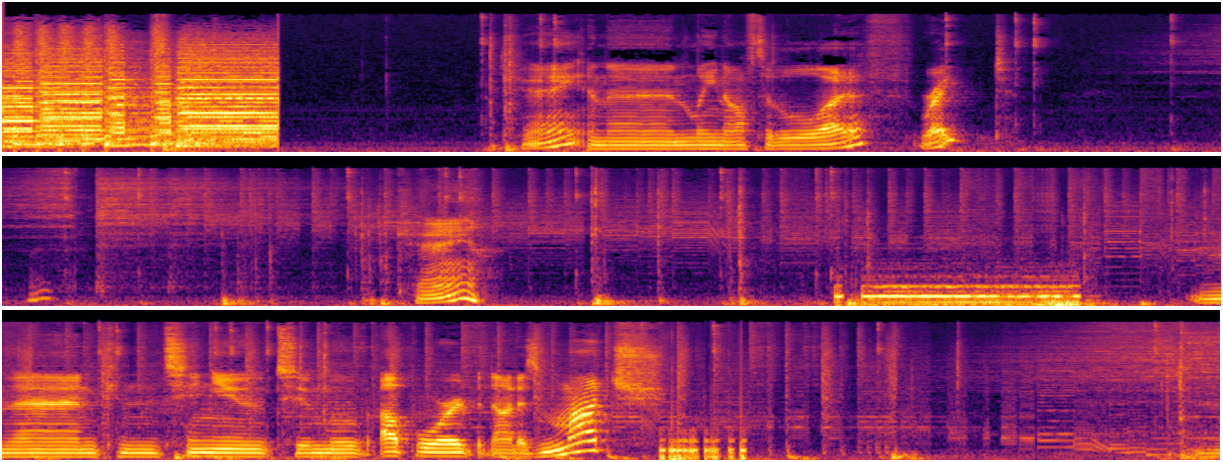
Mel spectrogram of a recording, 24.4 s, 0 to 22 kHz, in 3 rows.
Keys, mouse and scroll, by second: 1.0-3.2 shift+drag, 3.7 right click, 5.0-6.3 drag, 6.9 right click, 7.8 click, 9.0-10.5 drag, 11.2 right click, 11.9-12.9 shift+drag, 13.5 click, 13.7 space, 15.2 space, 17.0 right click, 17.7 shift+right click, 20.5 click, 22.0-24.0 shift+drag.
